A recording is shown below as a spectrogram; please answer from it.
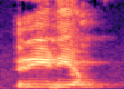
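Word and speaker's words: Pteridium: अब देखो ये टेरस पी साइलेंट है, टेरस, ड्रायो इसमें पी साइलेंट है, टेरस, एडिएंटम और ट्रीडियम इसमें पी साइलेंट है, ट्रीडियम।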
